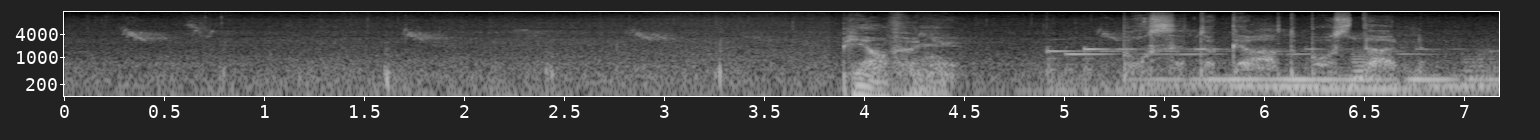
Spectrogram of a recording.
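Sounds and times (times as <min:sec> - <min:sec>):
Mediterranean wind rustling through foliage: 0:00.0 - 0:04.8
speech: 0:03.9 - 0:04.6, 0:05.4 - 0:07.1.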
